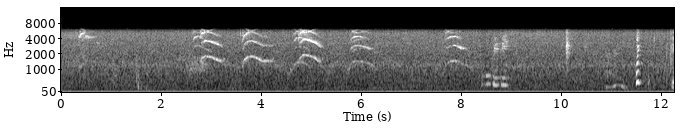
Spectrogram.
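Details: Bengal kitten Rudie, four weeks old, visiting her breeder in December 2007; a run of high, arched kitten meows, each rising then falling, about a dozen over twelve seconds, with quiet indoor voices and small knocks.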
